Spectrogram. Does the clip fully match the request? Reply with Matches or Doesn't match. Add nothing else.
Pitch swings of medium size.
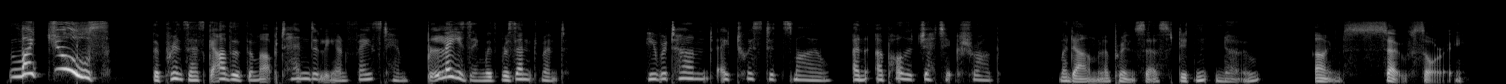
Doesn't match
